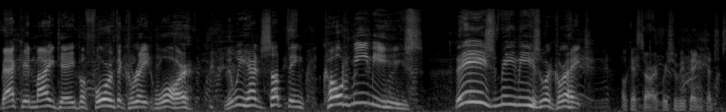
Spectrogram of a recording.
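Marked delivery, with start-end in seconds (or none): 0.0-7.3 put-on elderly grandfather voice, high, slow and drawn out. Teasing the other speaker about his age by speaking as a grandpa: old grandpa voice.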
